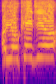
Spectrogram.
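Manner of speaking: showy, dramatic heroic tone. Retelling a game scene where Carlos jumps through fire: dramatic Carlos voice. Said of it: "he jumped through all dramatic".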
